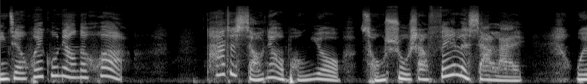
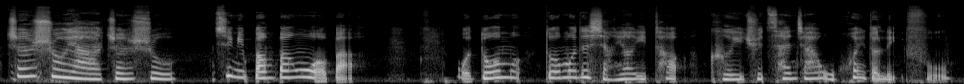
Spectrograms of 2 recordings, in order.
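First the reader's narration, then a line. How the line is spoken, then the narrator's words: Sad, tearful. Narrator (Chinese): 灰姑娘伤心极了，哭泣，不由自主地说出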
